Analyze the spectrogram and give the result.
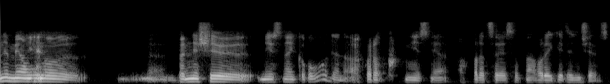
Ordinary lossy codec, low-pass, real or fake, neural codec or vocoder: none; none; fake; codec, 16 kHz, 1.1 kbps, Voila-Tokenizer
